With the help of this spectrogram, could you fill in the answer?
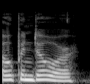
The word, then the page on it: open door: American English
